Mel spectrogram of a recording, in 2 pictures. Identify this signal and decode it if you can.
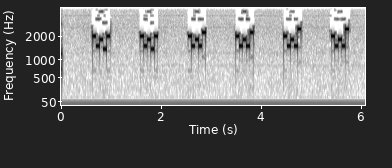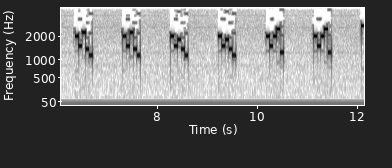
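Five-tone selective call (ZVEI), heard as quick runs of five tones, tones of about 70 ms. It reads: 85748 85748 85759 85759 85750 85750 85942 85942 85742 85742 85803 85803
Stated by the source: ZVEI five-tone selective call received by SDR.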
